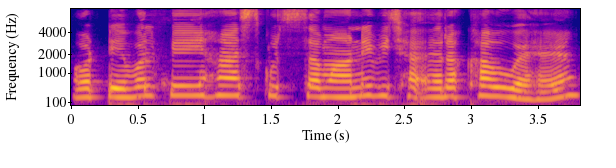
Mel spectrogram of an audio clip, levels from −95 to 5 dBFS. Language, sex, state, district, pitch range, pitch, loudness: Hindi, female, Bihar, West Champaran, 230-265 Hz, 245 Hz, -17 LUFS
